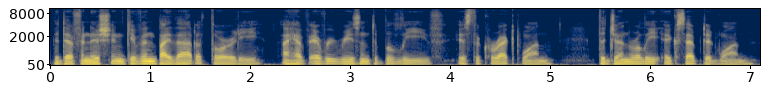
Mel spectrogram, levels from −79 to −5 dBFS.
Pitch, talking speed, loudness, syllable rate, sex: 105 Hz, 170 wpm, -19 LUFS, 6.3 syllables/s, male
